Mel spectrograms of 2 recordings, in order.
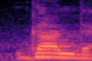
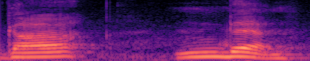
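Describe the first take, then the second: First: The two syllables are run together quickly. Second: The two syllables are said slowly and apart.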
